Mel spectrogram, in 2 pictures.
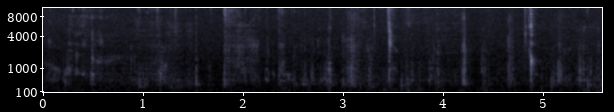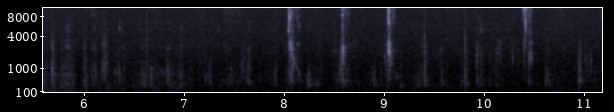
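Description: A person chewing an extra-crispy air-fried chicken wing: faint, wet mouth sounds with scattered sharp crunches of the skin, a few louder ones about eight to nine seconds in.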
